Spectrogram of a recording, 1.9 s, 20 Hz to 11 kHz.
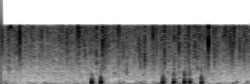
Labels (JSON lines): {"label": "biophony, knock", "recorder": "SoundTrap 500"}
